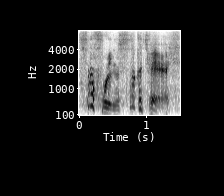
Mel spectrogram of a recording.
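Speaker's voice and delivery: whispered, hushed cartoon duck voice. Running through a list of voices, doing a Daffy Duck impression. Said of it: "And then there's Daffy Duck".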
